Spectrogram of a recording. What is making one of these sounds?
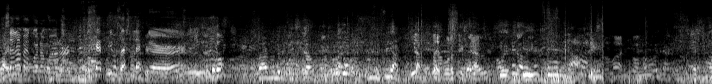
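A crowd chatters in the background outdoors.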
